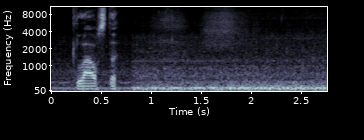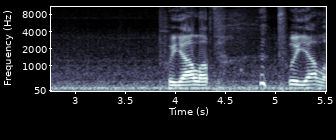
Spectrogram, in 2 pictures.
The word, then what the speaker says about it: Gloucester: Wis ter Oh Gloucester yeah gosslau Chester right Glouster we all up we yell up you guys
